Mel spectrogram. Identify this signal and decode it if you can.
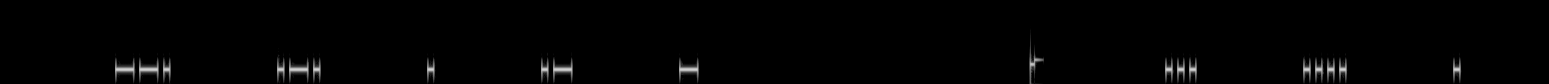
Morse code, heard as a keyed tone, about 20 wpm, spaced as for 7 wpm, 700 Hz. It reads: GREAT SHE
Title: 6x Character Spacing - Top 300 Words - 20wpm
